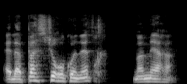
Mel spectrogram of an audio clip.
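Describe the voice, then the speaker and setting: A young man with a southwest French accent, chatting casually as a podcast guest, relaxed, with many fillers and restarts. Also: mid-range voice, a little fast, breathy edge. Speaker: podcast guest, agency founder. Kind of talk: casual conversation.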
